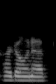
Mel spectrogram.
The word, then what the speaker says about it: Cardona: And my Instagram profile is @ Christine Cardona, PA. And my name is spelled K-R-Y-S-T-I-N-E. My last name is C-A-R-D-O-N-A.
